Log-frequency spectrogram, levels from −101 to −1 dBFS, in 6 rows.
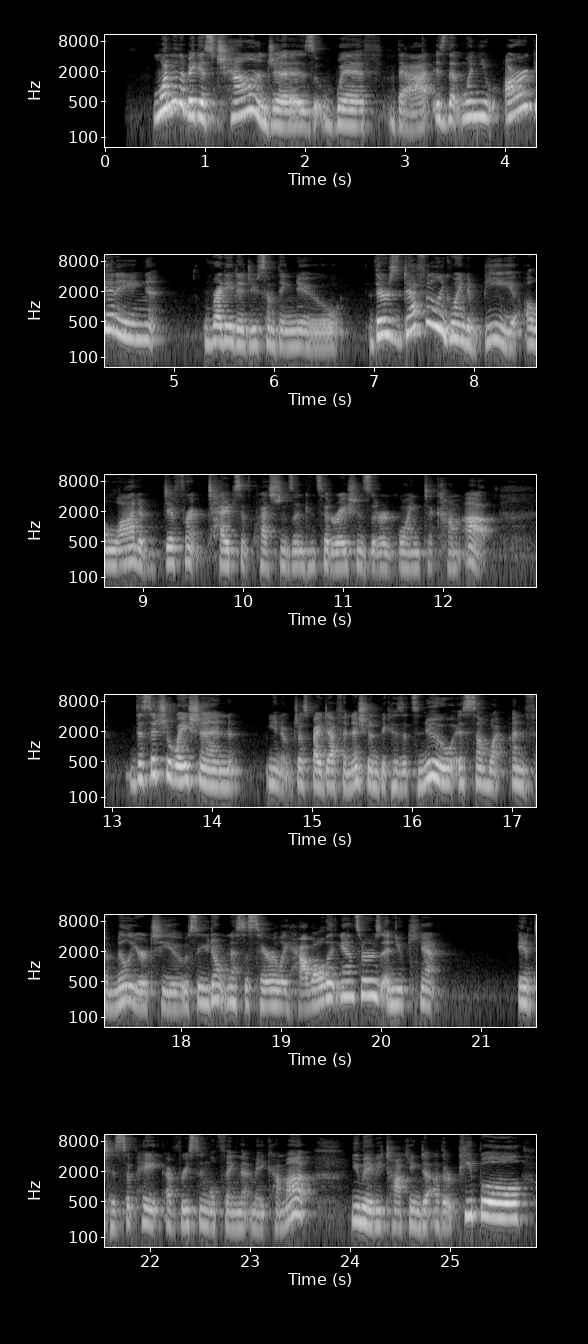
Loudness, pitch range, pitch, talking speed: -30 LUFS, 165-235 Hz, 185 Hz, 185 wpm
